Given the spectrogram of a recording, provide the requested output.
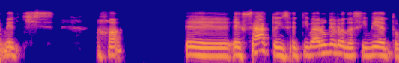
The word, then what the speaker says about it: Medici: una familia de italianos medicis no pero se pronuncia medis aj Exacto incentivaron el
